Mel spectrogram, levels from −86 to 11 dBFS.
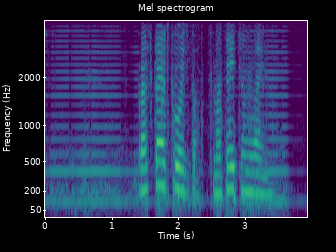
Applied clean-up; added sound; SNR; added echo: neural mask model RNNoise.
